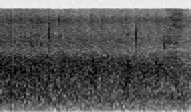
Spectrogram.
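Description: A church congregation applauds during a Portuguese-language sermon, a steady wash of many hands clapping at a distance with no voice over it.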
